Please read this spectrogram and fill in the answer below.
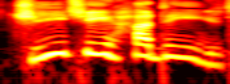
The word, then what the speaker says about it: Gigi Hadid: Apparently her close friend, Gigi Hadid. – Yeah, right? – I believe you're pronouncing that correctly.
